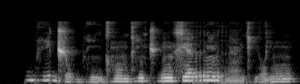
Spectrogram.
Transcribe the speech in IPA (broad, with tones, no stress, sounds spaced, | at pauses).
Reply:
bʱ i˥ d͡ʒ o˨ bʱ ĩ˩ ɡʱ õ˦ ɡʱ ĩ˥ t͡ʃ ɠ ũ˥ xʲ æ˥ r ĩ˥ r æ̃˩ ɡʱ i˨ o̯ j ũ˥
